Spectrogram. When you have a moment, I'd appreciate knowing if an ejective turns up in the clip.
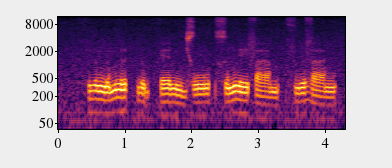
no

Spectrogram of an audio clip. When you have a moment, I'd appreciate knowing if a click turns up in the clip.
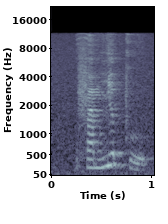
no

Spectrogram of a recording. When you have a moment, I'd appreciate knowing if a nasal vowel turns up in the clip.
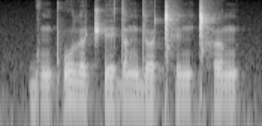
no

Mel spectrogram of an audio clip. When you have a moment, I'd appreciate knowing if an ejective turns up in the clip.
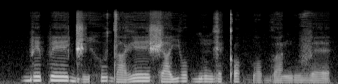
yes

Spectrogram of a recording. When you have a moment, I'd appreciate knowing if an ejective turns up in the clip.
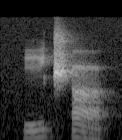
yes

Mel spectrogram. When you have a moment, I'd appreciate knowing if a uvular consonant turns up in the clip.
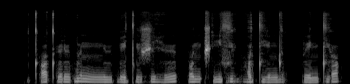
no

